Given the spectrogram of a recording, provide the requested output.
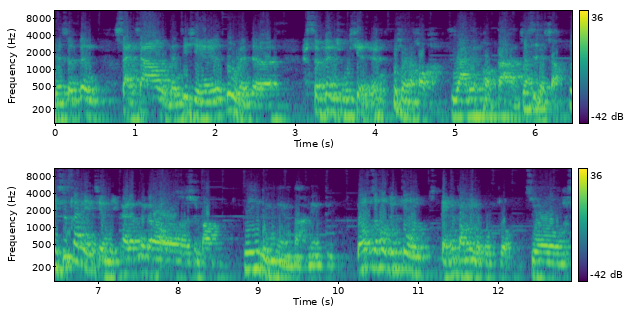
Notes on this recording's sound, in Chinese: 创业那些事儿（渣音质）。音质渣，推荐低音量下收听。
